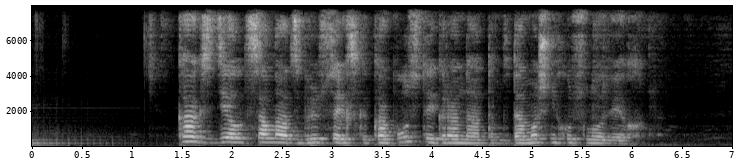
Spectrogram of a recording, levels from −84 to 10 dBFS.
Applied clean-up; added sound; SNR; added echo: neural separator model SepFormer DNS4.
